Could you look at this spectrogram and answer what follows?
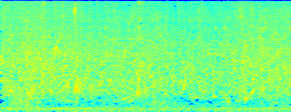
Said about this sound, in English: You hear birds chirping in the distance and the soothing noise of a bubbling brook, water splashing from rocks to rocks in the stream bed.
